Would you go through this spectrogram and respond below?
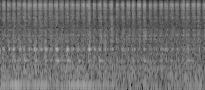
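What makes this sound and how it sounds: The tip of a magenta wooden colored pencil is rubbed back and forth across a flat paper coloring sheet, making a steady, soft scratching with a rhythmic stroke pattern. A constant low hum sits underneath the papery rasp throughout.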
